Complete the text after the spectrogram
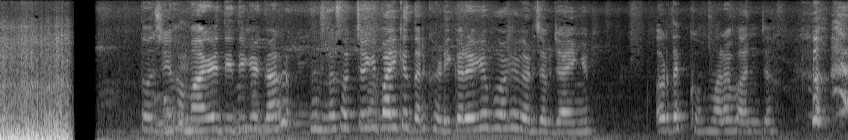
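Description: A young woman talks animatedly, close by.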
